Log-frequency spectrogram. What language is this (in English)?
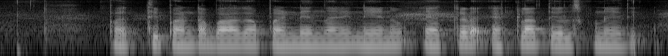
Telugu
